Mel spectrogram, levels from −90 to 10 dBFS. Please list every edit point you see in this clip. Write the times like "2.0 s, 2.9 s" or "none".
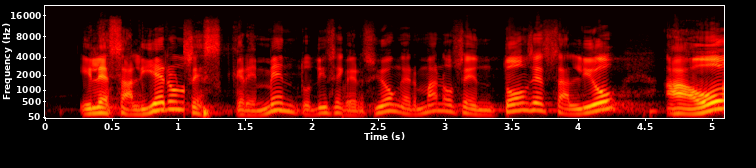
1.0 s, 2.2 s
